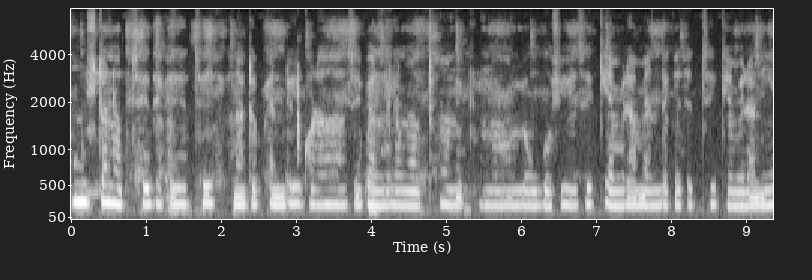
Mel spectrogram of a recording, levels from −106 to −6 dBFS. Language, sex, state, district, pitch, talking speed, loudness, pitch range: Bengali, female, West Bengal, Purulia, 215 Hz, 160 wpm, -19 LUFS, 205-230 Hz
